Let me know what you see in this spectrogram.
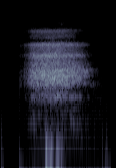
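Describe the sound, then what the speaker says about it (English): A single deep, slow exhaling breath during a guided water-element meditation, soft and airy, swelling and then fading over about a second and a half, close and alone against silence. "Exhale it out."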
